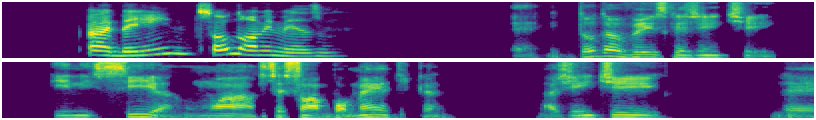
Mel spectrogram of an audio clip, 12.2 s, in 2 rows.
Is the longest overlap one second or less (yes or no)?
yes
